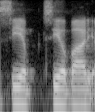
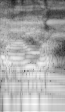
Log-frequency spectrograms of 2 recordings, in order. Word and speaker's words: Sabaody: Straw Hats reunited on the John, how you pronounce it? Sea Body Archaeology. I can never pronounce that shit for my Oh, the life. Sabaody. Sabody Archipelago. Yes. Sabaody.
